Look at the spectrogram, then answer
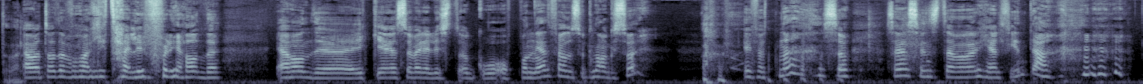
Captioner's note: laughing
